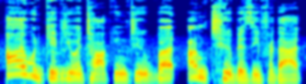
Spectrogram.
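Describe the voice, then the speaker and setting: A woman's voice: lowish voice, big pitch swings, normal speed, fairly bright tone, no echo. A woman voicing a busy, harried mother who sounds dry and exasperated in a recorded English-lesson dialogue.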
